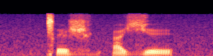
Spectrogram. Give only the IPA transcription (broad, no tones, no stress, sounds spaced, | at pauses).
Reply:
ǀ e ʐ i̤ ʔ a ʑ e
